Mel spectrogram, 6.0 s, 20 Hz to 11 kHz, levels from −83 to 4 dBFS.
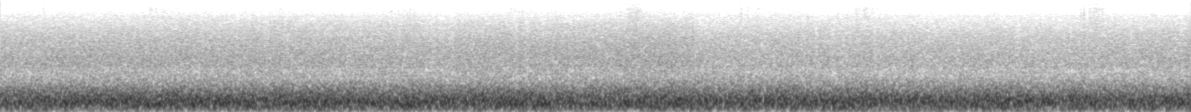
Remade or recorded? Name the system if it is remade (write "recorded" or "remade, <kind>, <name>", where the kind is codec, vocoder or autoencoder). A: recorded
